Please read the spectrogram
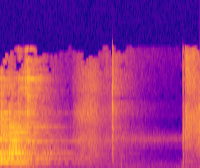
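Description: A length of steel tubing set down on a hard surface, ringing with a clear bell-like tone that fades away within about a second.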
